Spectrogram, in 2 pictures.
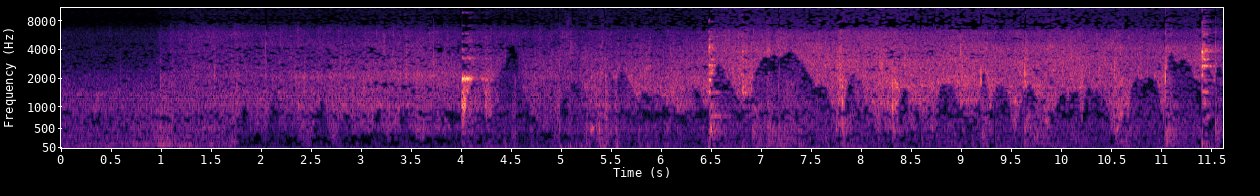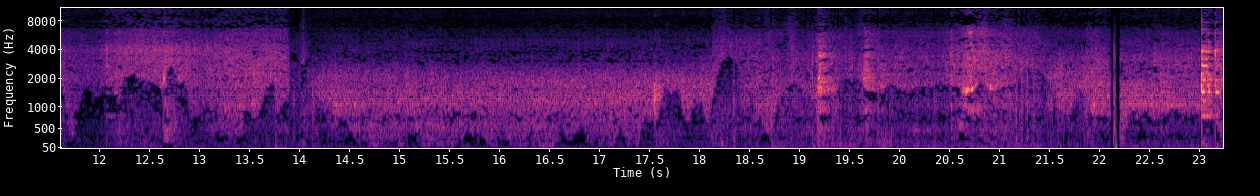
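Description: Vegetables sizzle steadily in a hot pot.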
